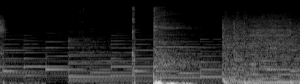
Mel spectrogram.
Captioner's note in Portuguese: Poof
